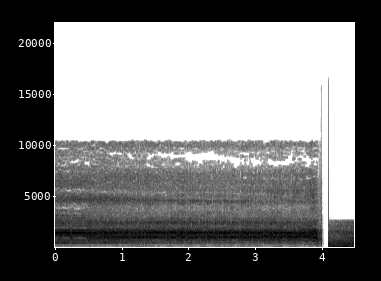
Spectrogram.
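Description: A teenage boy's long, loud scream held at one steady pitch, cutting off suddenly at the end.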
